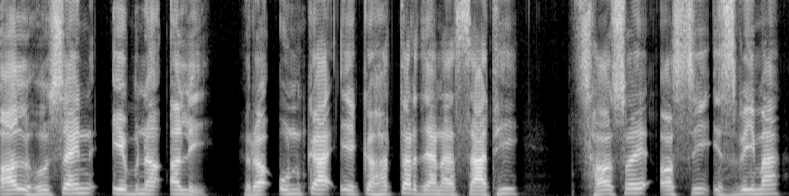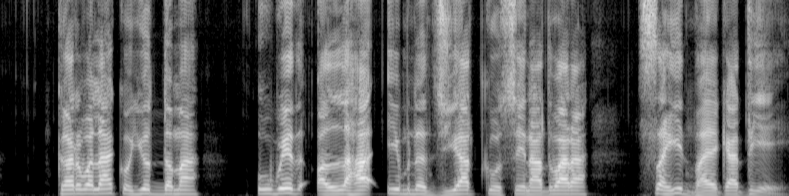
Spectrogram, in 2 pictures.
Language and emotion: Nepali, neutral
